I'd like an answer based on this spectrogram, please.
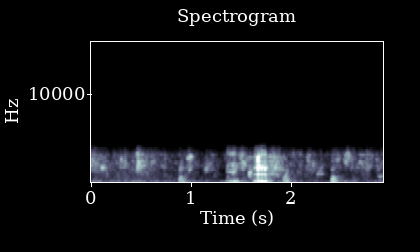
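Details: Four-day-old piglets suckling; soft short grunts and squeaks come in irregular bursts, with a louder cluster of grunts in the middle.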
